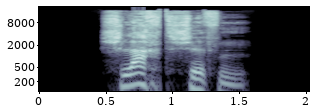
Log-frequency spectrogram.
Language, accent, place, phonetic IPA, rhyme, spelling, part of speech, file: German, Germany, Berlin, [ˈʃlaxtˌʃɪfn̩], -axtʃɪfn̩, Schlachtschiffen, noun, De-Schlachtschiffen.ogg
- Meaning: dative plural of Schlachtschiff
